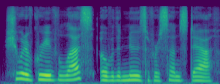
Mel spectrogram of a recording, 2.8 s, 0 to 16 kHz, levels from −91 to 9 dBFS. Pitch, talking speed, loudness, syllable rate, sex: 190 Hz, 260 wpm, -16 LUFS, 5.4 syllables/s, female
